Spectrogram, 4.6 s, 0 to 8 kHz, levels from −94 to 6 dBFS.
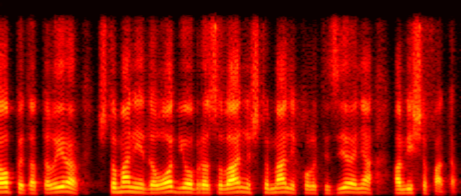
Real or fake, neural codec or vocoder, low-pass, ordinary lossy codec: fake; codec, 24 kHz, 0.9 kbps, WavTokenizer, large speech release; 7.2 kHz; none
